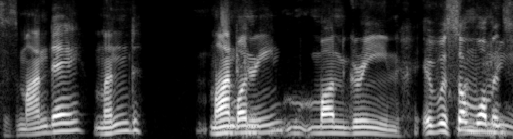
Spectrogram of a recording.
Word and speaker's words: Mondegreen: How do you pronounce this? Mondegreen? Mondegreen.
